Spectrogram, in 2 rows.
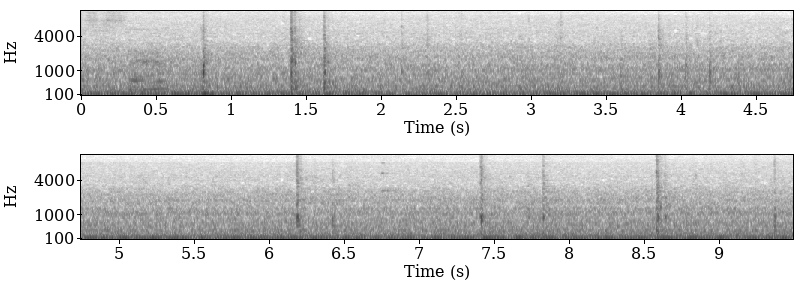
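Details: AC condenser on a no-cooling call at a Katy home stuck at 80°; compressor fired up after being off, inrush measured at 120 amps; steady low compressor hum with fan drone and a few sharp ticks; unit running normally.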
